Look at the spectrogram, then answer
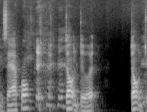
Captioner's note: both laughs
